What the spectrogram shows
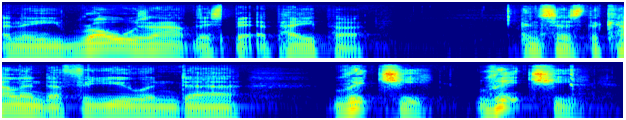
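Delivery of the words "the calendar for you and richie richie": choppy, halting, non-native broken English phrasing. Retelling a handshake welcome to a new club, imitating broken English. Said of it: "in broken English".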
